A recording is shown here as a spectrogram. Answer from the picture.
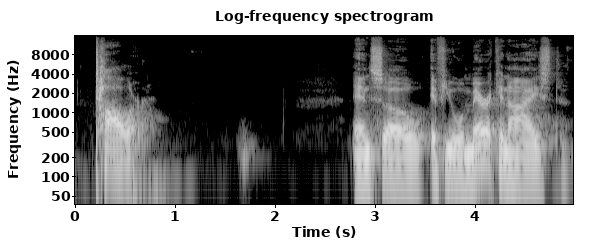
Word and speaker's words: Thaler: At least I thought it used to be Thaler because that's how it's pronounced. That's how it's spelled. But it's pronounced Thaler. And so if you Americanized the Austrian Thaler, you get dollar.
